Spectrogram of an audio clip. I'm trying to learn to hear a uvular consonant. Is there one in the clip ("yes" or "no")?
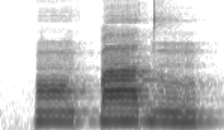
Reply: no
